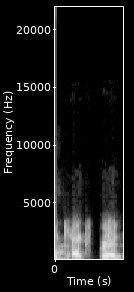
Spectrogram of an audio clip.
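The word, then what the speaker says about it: Kecksburg: the astonishing encounters um is it cburg is how you pronounce it untold story uh yeah kbur yeah that's the video I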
